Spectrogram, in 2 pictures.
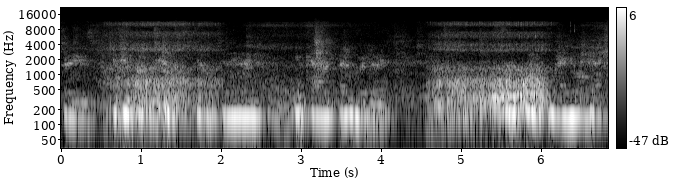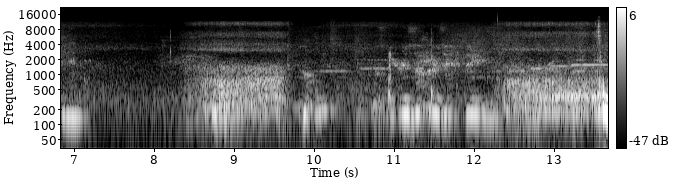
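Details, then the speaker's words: Snoring: a sleeping woman, who denies snoring, makes loud, rhythmic, rattling snores with each breath in, about 16 breaths a minute. "when she says she don't snore, we can show her that."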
